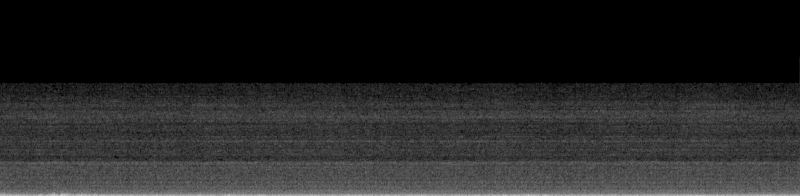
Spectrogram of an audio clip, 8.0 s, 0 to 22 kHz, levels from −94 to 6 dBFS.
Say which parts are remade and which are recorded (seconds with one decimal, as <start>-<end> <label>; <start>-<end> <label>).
0.0-8.0 recorded

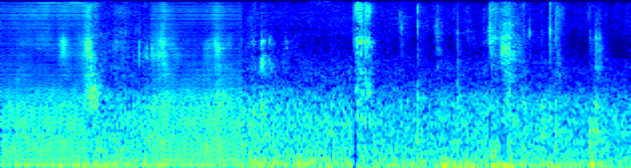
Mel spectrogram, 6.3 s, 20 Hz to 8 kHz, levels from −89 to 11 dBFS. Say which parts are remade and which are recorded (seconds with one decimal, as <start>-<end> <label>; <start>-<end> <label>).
0.0-0.9 remade; 0.9-1.5 recorded; 1.5-2.4 remade; 2.4-6.3 recorded

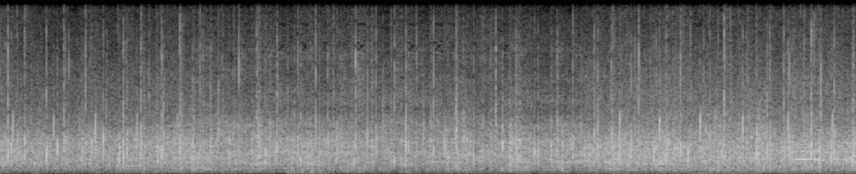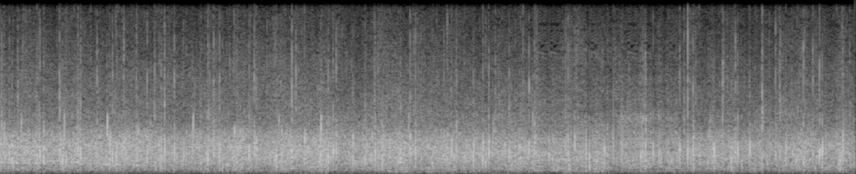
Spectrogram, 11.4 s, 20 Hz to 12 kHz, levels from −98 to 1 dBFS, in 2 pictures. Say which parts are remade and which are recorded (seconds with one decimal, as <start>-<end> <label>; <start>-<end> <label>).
0.0-1.3 recorded; 1.3-3.9 remade; 3.9-9.3 recorded; 9.3-10.3 remade; 10.3-11.4 recorded

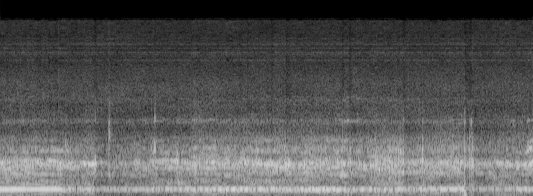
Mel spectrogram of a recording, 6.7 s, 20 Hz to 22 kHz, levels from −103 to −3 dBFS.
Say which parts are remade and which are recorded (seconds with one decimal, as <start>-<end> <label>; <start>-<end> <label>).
0.0-6.7 remade

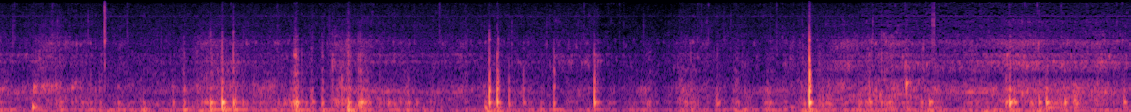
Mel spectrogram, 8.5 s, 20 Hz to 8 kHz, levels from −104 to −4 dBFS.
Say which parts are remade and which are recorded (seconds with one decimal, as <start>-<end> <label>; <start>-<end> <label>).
0.0-7.0 remade; 7.0-8.5 recorded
